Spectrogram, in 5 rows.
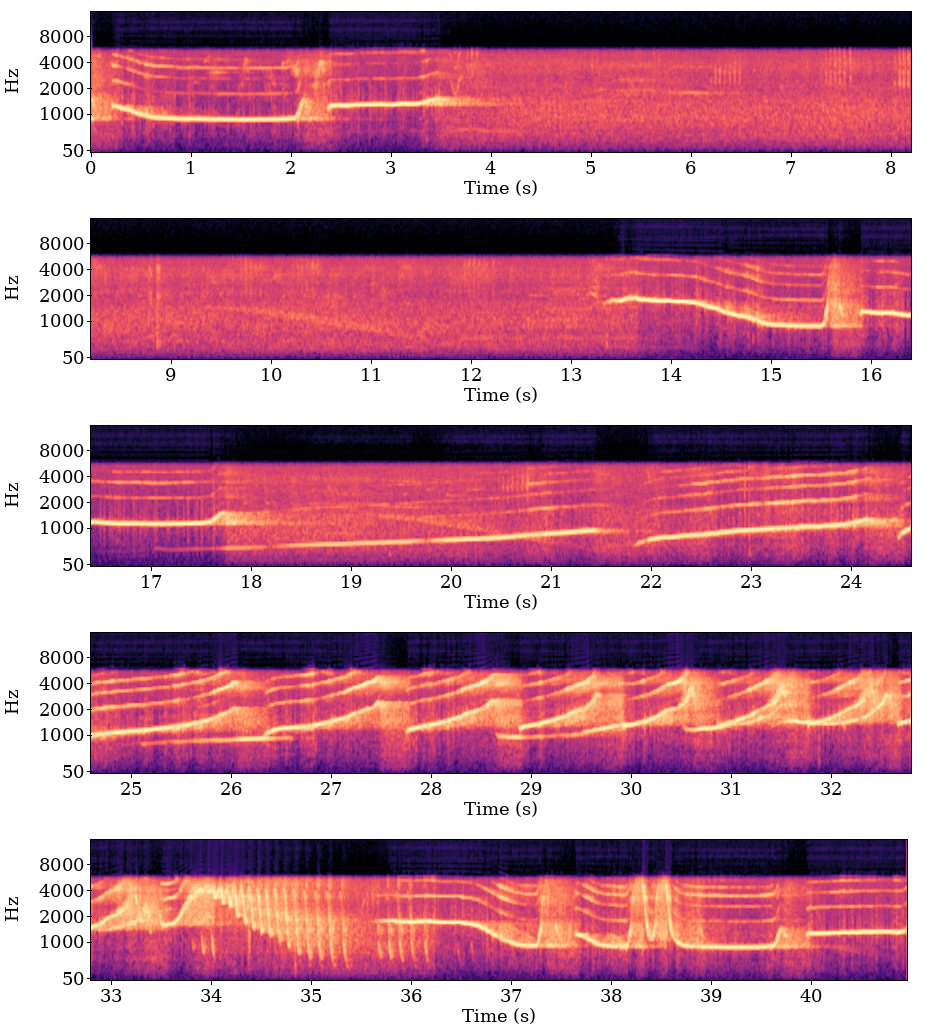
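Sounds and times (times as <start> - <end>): gibbon whooping call: 0.0 - 4.0, 13.2 - 40.9.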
